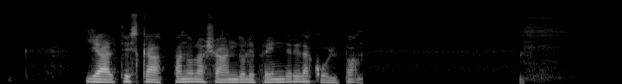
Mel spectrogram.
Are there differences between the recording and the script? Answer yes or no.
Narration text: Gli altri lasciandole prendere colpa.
yes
